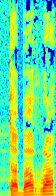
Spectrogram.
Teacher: रा पर ज़बर है, रा को मोटा पढ़ेंगे, नून मुशद्दद पर गुन्ना करेंगे।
